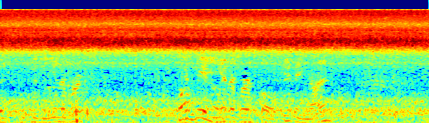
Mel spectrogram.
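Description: A chorus of cicadas buzzing in a steady, high-pitched drone, with faint voices underneath.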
